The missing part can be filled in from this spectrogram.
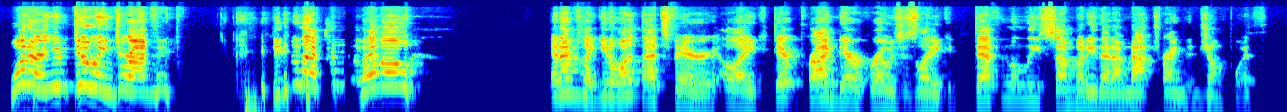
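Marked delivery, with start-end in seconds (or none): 0.1-4.1 very high, shrill, full-throat screaming announcer call. Recounting a Bulls announcer's call of a play on Dragic; imitating Stacey King screaming. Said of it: "he tears is screaming".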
